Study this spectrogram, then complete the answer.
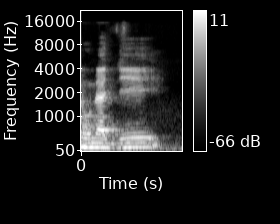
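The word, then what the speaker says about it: نُنَجِّي: Tsumma nunajji, kemudian kami selamatkan. Musyaddad, nunajji. Ya, bacanya musyaddad, mukhaffaf.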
